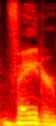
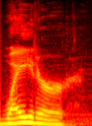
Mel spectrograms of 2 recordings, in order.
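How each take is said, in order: First: The name starts with a V sound. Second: The name starts with a W sound. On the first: The speaker calls it right. "he's pronounced it Vader" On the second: The speaker calls it wrong. "has only said Lord Waiter in one video"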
